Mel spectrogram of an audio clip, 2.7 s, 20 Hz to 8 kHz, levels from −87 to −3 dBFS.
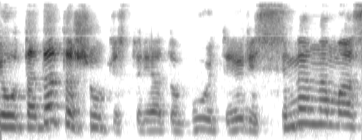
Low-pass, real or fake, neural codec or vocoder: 7.2 kHz; real; none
